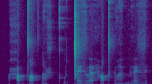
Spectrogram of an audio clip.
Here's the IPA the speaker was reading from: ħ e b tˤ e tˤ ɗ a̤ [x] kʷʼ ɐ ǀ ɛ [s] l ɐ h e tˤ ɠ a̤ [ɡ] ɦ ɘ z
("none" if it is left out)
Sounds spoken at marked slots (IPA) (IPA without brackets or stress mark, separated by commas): x, z, b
